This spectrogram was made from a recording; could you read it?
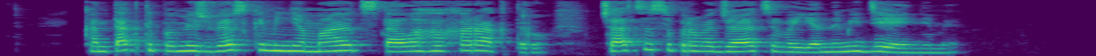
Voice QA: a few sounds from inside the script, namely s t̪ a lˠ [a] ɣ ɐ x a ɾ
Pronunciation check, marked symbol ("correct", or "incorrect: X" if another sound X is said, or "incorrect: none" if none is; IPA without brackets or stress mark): incorrect: ɐ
